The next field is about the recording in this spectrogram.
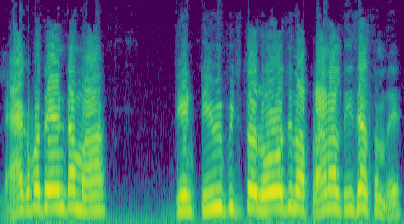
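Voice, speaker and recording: An actor playing a hot-tempered, bossy police inspector who barks threats in a film comedy. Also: male voice, very high voice, fast talker, no room sound. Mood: exasperated. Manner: shouting threats, exasperated. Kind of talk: Telugu film comedy acting. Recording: dull film soundtrack with faint music.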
